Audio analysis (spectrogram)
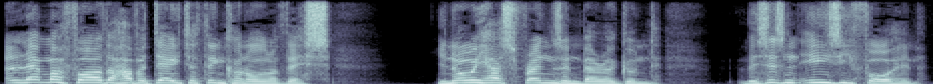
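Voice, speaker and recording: A man's voice: high-pitched, normal speed, a bit bright, dry recording, studio quality, voice pushed up. A man voicing an earnest young warrior king, an insistent and pleading son in a fantasy audiobook. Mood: desperate pleading. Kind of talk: dramatic fantasy audiobook character.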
